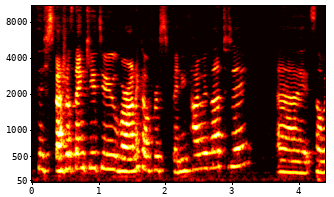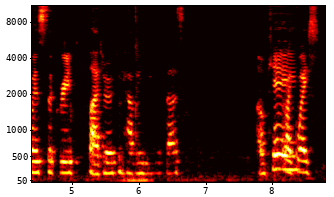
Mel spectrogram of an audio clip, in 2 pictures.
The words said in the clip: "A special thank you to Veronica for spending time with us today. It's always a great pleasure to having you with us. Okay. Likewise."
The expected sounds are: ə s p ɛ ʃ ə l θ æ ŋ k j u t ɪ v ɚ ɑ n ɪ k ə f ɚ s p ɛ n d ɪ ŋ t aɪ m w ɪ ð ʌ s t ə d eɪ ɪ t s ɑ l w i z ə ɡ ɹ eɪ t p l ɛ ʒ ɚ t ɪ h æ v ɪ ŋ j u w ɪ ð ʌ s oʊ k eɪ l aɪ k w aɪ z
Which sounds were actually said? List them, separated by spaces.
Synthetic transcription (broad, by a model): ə s p ɛ ʃ l θ æ ŋ k j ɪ t ɪ v ɚ ɑ n ɪ k ə f ɚ s p ɛ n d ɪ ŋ t aɪ m w ɪ ð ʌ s t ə d eɪ ɪ t s ɑ l w i z ə ɡ ɹ eɪ t p l ɛ ʒ ɚ t ɪ h æ v ɪ ŋ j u w ɪ ð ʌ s oʊ k eɪ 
